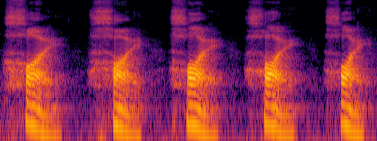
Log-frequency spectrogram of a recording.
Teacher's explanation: use this part okay our throat to make that sound okay your lips are open your tongues they're not touching the top of our mouth your airways are fully open and you just let the air out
